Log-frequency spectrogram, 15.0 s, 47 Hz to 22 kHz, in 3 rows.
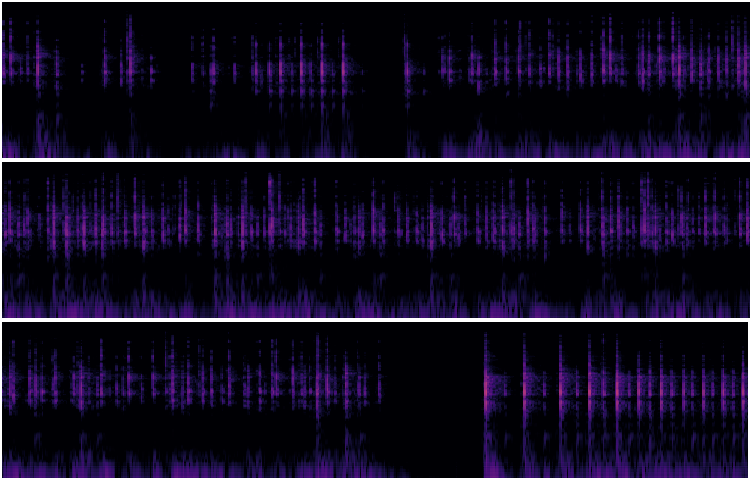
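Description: Fingertips type rapidly on a compact Iron 165 mechanical keyboard with a maroon metal case and cream plastic keycaps, the last stretch typed with one hand. Dense, short clacking keystrokes with a mid-high tone around 1.3 kHz carry on steadily, with a brief gap near 2.5 seconds and a longer pause near 12.7 seconds before a final burst of typing.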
